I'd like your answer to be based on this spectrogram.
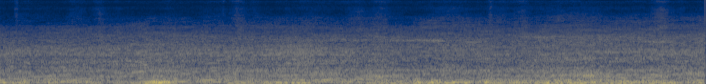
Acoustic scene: street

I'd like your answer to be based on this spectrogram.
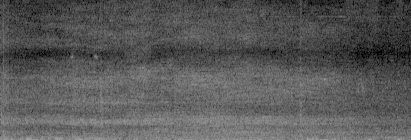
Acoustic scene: residential area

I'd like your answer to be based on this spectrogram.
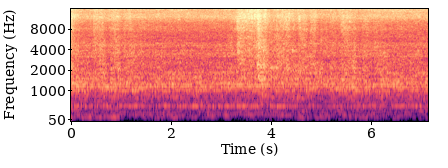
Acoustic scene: restroom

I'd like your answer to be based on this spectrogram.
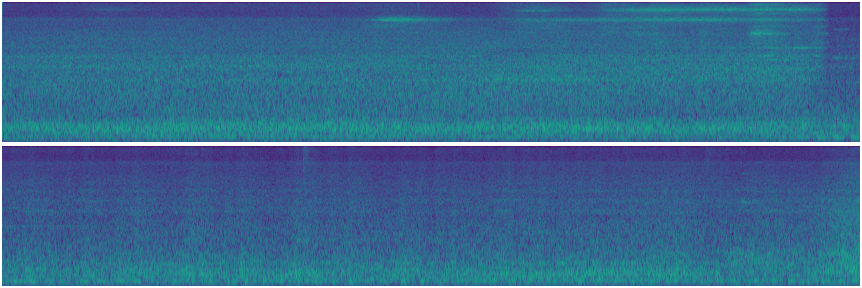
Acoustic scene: subway train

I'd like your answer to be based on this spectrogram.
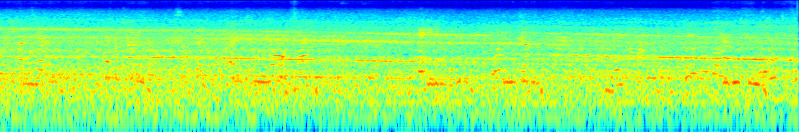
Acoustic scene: subway train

